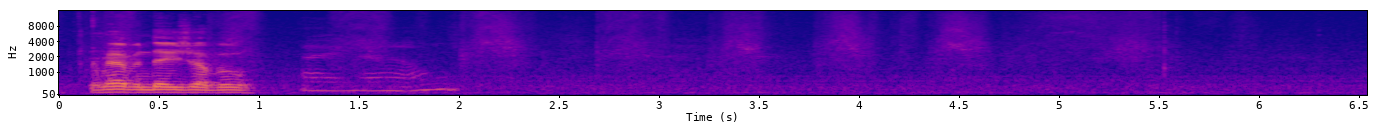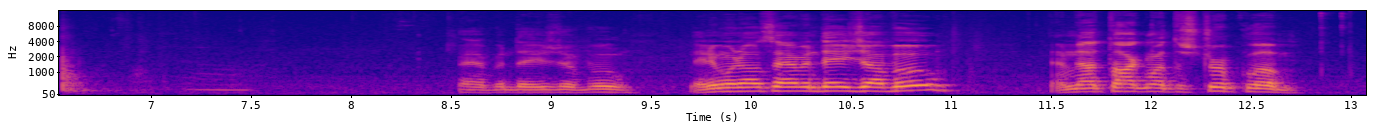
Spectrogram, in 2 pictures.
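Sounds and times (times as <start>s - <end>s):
cards rubbing and sliding: 0.3s - 5.6s.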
